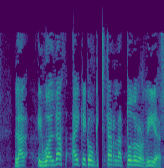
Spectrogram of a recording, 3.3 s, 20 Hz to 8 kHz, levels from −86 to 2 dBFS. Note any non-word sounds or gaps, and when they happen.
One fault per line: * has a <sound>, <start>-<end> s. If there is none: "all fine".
* has a dropout, 2.0-2.0 s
